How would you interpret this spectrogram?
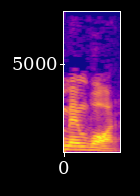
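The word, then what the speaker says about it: memoir: क्योंकि यहां पर आप देख रहे हो ओ आई के बाद आर लगा हुआ है। तो ओ आई का उच्चारण इसने वा कर दिया।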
